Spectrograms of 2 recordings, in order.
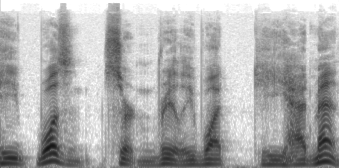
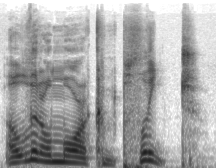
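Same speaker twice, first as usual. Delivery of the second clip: Giver suggesting; 8 semitones higher, 6 dB louder than usual. A narrator's reading. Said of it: "the giver suggested".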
